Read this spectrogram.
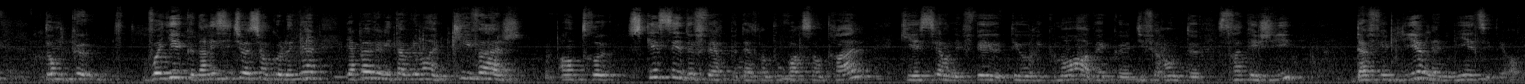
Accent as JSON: {"language": "French", "country": "Algeria", "tie": "born or raised there", "said": "je viens d'Algérie. Vu mon âge, vous le voyez, j'ai vécu la période de colonisation. Évidemment, du côté des Européens, c'est-à-dire juifs, chrétiens et libres penseurs, plutôt que du côté arabo-berbère"}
